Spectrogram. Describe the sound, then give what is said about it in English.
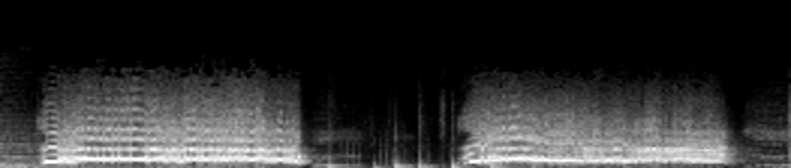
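Two long, piercing screams from a movie character screaming at a tarantula ring out loud, each held for well over a second, with a short gap of faint clattering noises between them. “The first one has the tarantula scream, which is...”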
